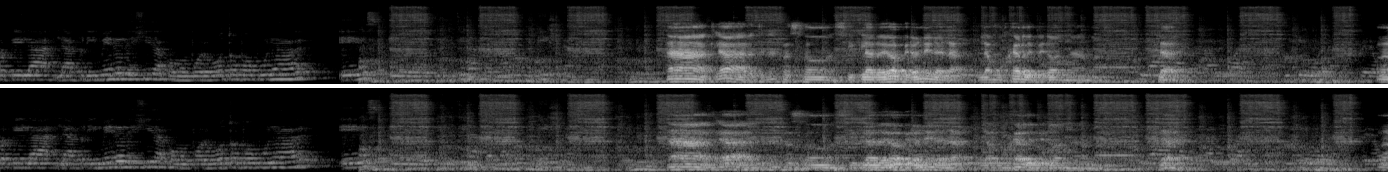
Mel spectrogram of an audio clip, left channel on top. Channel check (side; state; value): both; normal; correlation 0.25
